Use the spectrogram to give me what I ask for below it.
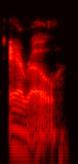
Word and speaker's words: ARO: You also see the emergence of augmented reality, which allows virtual icons to overlay physical objects and locations, called augmented reality objects, or ARO, pronounced arrow.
